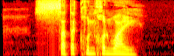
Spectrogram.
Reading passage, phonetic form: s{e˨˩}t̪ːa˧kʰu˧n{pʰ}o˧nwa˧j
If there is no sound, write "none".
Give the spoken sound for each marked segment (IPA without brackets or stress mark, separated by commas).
a˨˩, kʰ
